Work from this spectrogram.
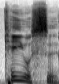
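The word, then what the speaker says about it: chaos: 영어로 오면서 chos 해서 케오스 뭐 영어로 이렇게 발음하죠 또는 카오스로 발음하고 그래서 K 하면 혼돈의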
